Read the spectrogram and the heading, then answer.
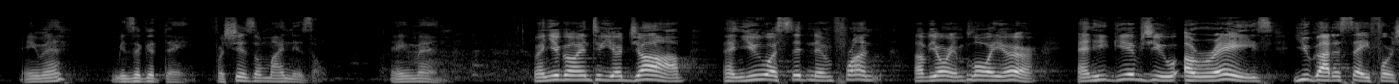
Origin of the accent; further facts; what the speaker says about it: United Kingdom; now in United States; So I'm British American. And I just so happen to have learned Ebonics. My English was a little different from American. I learned how to speak American because people kept saying, "What are you saying?" You know, so I learned how to talk, change my accent.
